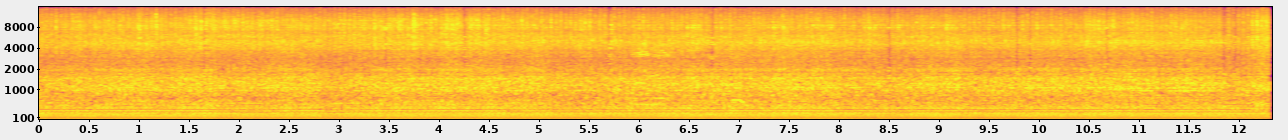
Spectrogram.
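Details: Bolens 22-inch self-propelled mower with a Quantum engine, on the ground after repair work: steady, even drone at constant speed with no misses, surges or knocks; self-propel works and it runs smoothly and healthy.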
